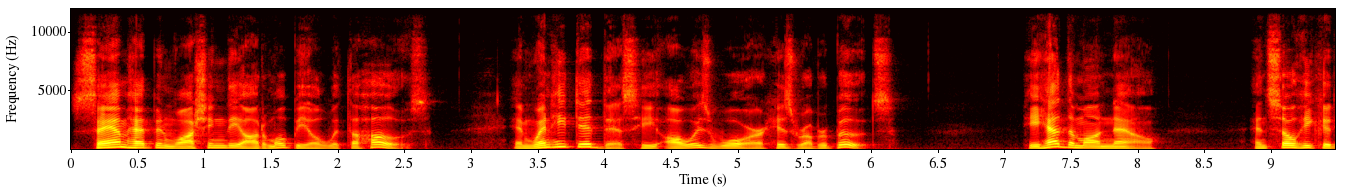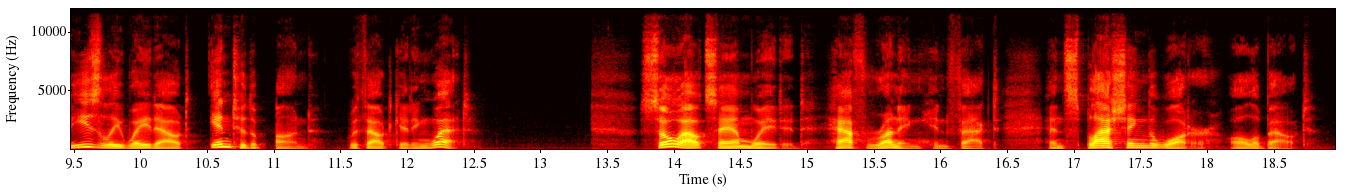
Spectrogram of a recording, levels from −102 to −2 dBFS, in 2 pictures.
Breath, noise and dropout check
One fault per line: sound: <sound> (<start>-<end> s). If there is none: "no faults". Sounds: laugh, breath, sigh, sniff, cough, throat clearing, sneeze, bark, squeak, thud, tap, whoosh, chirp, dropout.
sound: dropout (10.9-11.0 s)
